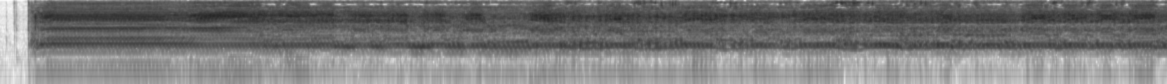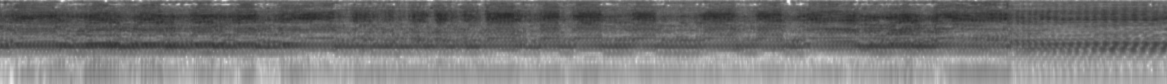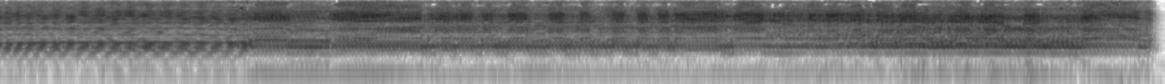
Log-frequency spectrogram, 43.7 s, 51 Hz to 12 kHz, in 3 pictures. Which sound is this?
Electric shaver (different shaving modes)
Electric shaver + different modes for shaving. Recorded with a Zoom H2n.
The model was a Braun 3773
electric, razor, shaver, shaving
